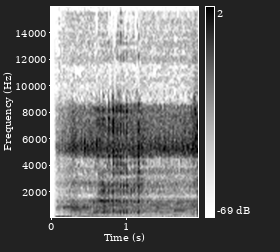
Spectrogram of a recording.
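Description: A long, loud, rumbling belch lasting nearly two seconds, with faint music behind it.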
